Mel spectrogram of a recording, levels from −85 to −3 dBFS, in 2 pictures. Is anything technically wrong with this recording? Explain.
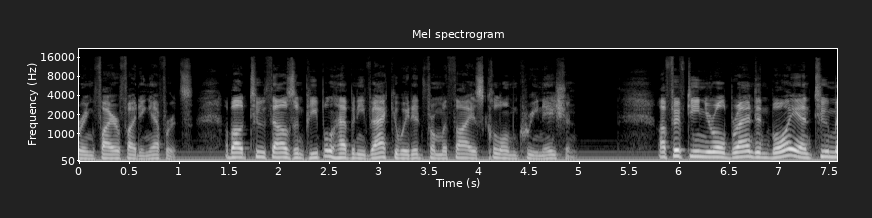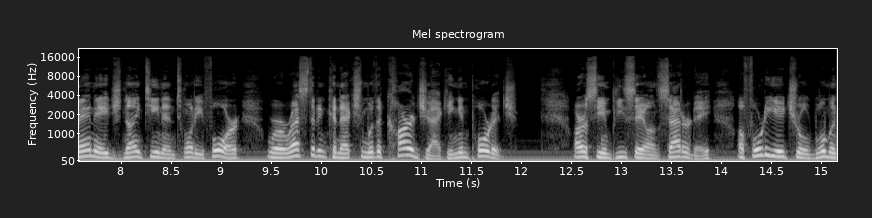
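Yes: mains hum runs through the whole speech clip, a steady 50 Hz tone about 15 dB below the voice, picked up from the power line. Unlike broadband rumble, it holds one fixed pitch.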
